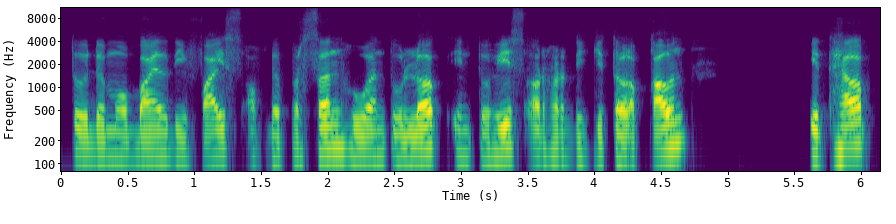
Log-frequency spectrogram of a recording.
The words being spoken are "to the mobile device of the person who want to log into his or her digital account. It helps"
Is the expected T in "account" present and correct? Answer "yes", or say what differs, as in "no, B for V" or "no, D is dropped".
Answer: yes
